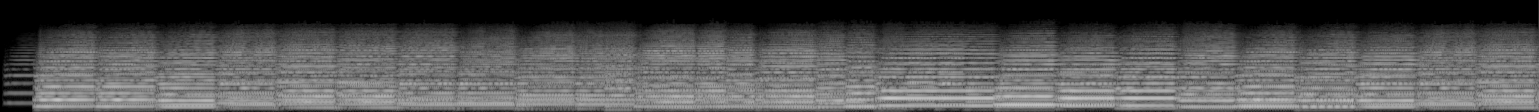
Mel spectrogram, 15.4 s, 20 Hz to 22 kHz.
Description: national anthem russia, flexible mixed ensemble 4 players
